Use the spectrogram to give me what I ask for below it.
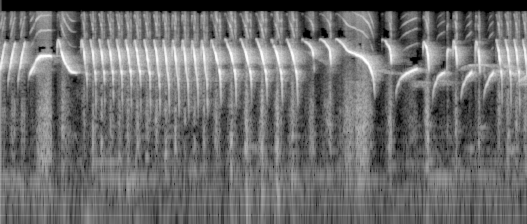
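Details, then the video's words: Provocation song of a canary, intended to make other canaries sing 'gacor': dense, rapid high trills with falling and rising whistled sweeps woven through, continuous and loud throughout. "GAK PAKEK LAMA PANCING DENGAN INI KENARIMU LANGSUNG NYAUT GACOR"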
